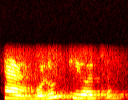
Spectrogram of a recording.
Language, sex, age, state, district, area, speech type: Bengali, female, 30-45, West Bengal, Purba Bardhaman, urban, conversation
